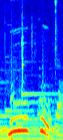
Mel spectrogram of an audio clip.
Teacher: vokal yang dibentuk dengan lidah diangkat setinggi mungkin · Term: struktur tertutup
